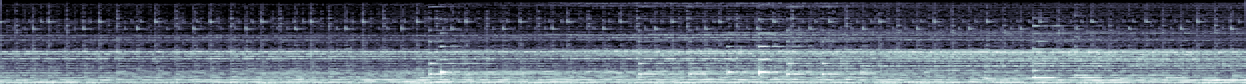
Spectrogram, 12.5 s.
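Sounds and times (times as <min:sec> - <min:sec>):
music: 0:00.0 - 0:12.4.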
